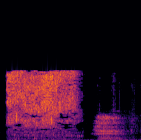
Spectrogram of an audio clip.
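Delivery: quick voiceless intake of surprise; soft gasp. Real, not acted. Gamer spotting crystals, soft surprised gasp. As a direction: gasp quietly at a find. Spots something in the cave.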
